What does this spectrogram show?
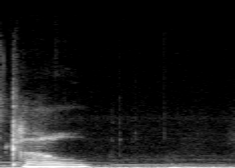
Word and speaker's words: calf: Wait, but someone earlier was like the L is silent.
